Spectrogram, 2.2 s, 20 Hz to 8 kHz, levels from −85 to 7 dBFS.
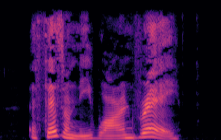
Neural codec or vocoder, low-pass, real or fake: none; 7.2 kHz; real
